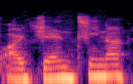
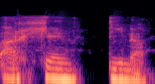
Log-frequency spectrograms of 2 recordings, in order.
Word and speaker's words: Argentina: In Argentina, same thing, exactly the same pronunciation as in English, Argentina, but a very different pronunciation, especially in that syllable G instead of J, no? Instead of Argentina, we have Argentina. Again, that G now producing the English H sound.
